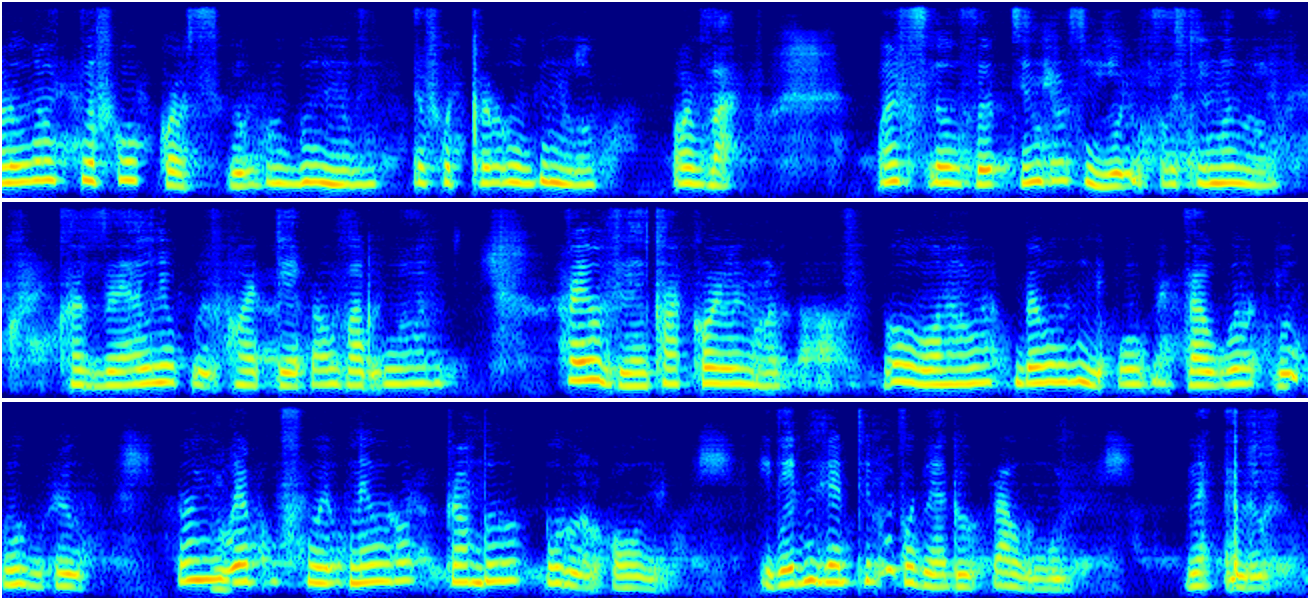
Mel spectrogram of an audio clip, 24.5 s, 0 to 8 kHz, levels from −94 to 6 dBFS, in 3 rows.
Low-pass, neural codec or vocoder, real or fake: 7.2 kHz; codec, 16 kHz, 0.5 kbps, FreqCodec, larger model; fake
